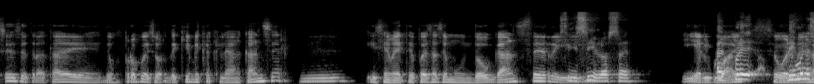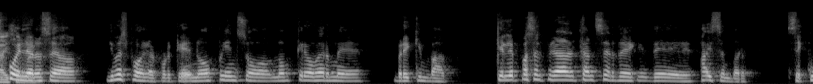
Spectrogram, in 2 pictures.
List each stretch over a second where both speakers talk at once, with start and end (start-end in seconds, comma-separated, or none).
7.1-8.6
